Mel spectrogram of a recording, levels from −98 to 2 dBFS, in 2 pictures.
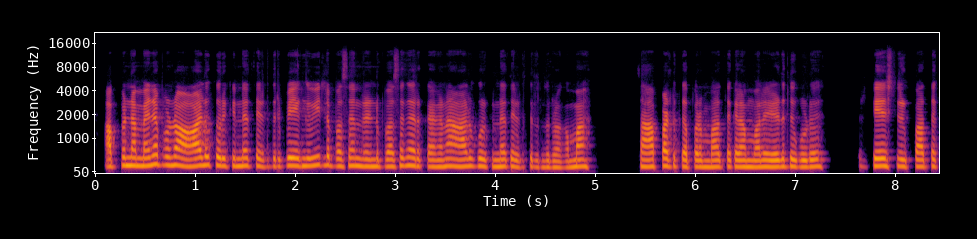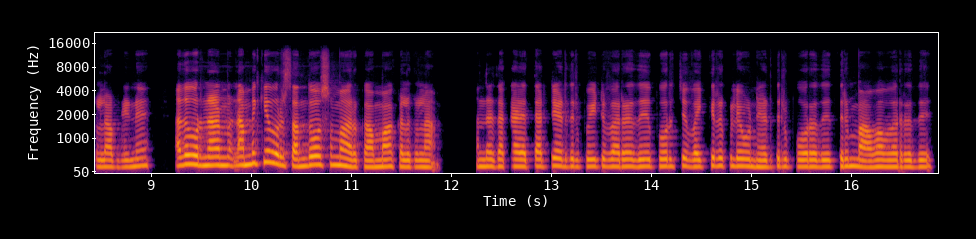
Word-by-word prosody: அப்ப 200 Hz, +3 st, -4 dB
நம்ம 220 Hz, -1 st, +2 dB
என்ன 260 Hz, +3 st, +2 dB
பண்ணுவோம்? 230 Hz, -3 st, +3 dB
ஆளுக்கொரு 225 Hz, 0 st, +1 dB
கிண்ணத்த 215 Hz, 0 st, -2 dB
எடுத்துட்டு 195 Hz, 0 st, -9 dB
போயி, 220 Hz, -1 st, +3 dB
எங்க 215 Hz, 0 st, -1 dB
வீட்ல 240 Hz, 0 st, -3 dB
பசங்க 210 Hz, 0 st, -2 dB
2 200 Hz, 0 st, -2 dB
பசங்க 220 Hz, +3 st, -3 dB
இருக்காங்கன்னா, 195 Hz, 0 st, -3 dB
ஆளுக்கு 205 Hz, +1 st, -2 dB
ஒரு 195 Hz, -, -8 dB
கிண்ணத்த 195 Hz, +1 st, -2 dB
எடுத்துட்டு 180 Hz, +1 st, -9 dB
வந்துருவாங்க. 175 Hz, -1 st, -6 dB
"அம்மா, 195 Hz, +1 st, +1 dB, 0.6 s
சாப்பாட்டுக்கு 195 Hz, +1 st, 0 dB
அப்புறம் 185 Hz, 0 st, -2 dB
பாத்துக்கலாம். 190 Hz, 0 st, -1 dB
மொதல்ல 185 Hz, 0 st, +1 dB
எடுத்து 195 Hz, 0 st, -2 dB
குடு, 190 Hz, +1 st, 0 dB, 0.6 s
டேஸ்ட்டு 210 Hz, -1 st, 0 dB
பாத்துக்கலாம்” 190 Hz, -1 st, -1 dB
அப்படின்னு 185 Hz, +4 st, -2 dB, 0.4 s
அது 245 Hz, -, +4 dB
ஒரு 250 Hz, -, +5 dB
நம் 235 Hz, 0 st, +5 dB
நமக்கே 275 Hz, +6 st, +3 dB
ஒரு 245 Hz, -, +2 dB
சந்தோஷமா 240 Hz, +2 st, +3 dB
இருக்கும். 185 Hz, -1 st, +1 dB
அம்மாக்களுக்கெல்லாம் 190 Hz, -1 st, 0 dB, 0.4 s
அந்த 200 Hz, 0 st, +1 dB
தக்கா 200 Hz, 0 st, -1 dB, 0.2 s
தட்டு 200 Hz, +1 st, -3 dB
எடுத்துட்டு 200 Hz, -2 st, -3 dB
போய்ட்டு 200 Hz, 0 st, -1 dB
வரது, 195 Hz, 0 st, +1 dB
பொறிச்சு 205 Hz, +1 st, -1 dB
வைக்கிறதுக்குள்ளயே 210 Hz, +2 st, 0 dB
ஒண்ணு 190 Hz, -1 st, 0 dB
எடுத்துட்டு 200 Hz, +2 st, -4 dB
போறது, 190 Hz, 0 st, +2 dB
திரும்ப 205 Hz, 0 st, +1 dB
அவன் 190 Hz, +1 st, +2 dB
வர்ரது. 185 Hz, 0 st, 0 dB
200 Hz, 180 wpm, -23 LUFS, 190-215 Hz, 0.6 s, ஒரு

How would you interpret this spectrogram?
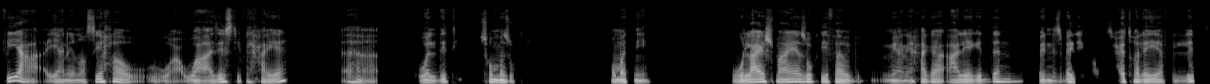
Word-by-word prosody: في 165 Hz, +4 st, +2 dB
ع -, -, +1 dB
يعني 100 Hz, -1 st, -2 dB
نصيحة 120 Hz, +5 st, +1 dB, 0.6 s
وعزيزتي 100 Hz, +5 st, +1 dB
في -, -, -12 dB
الحياة 115 Hz, -, 0 dB, 0.5 s
آآ، 110 Hz, -4 st, -3 dB, 0.4 s
والدتي 100 Hz, -, -1 dB, 0.2 s
ثم 100 Hz, -3 st, +5 dB
زوجتي. 100 Hz, -, -5 dB, 0.8 s
هم 105 Hz, -1 st, +4 dB
اتنين، 100 Hz, -2 st, +1 dB, 0.8 s
واللي 105 Hz, +2 st, +5 dB
عايش 125 Hz, +1 st, +5 dB
معايا 120 Hz, +3 st, +4 dB
زوجتي 115 Hz, -1 st, +2 dB
ف -, -, -8 dB, 0.5 s
يعني 85 Hz, -3 st, -2 dB
حاجة 100 Hz, -1 st, +1 dB
عالية 100 Hz, 0 st, +2 dB
جدًا، 120 Hz, +5 st, -1 dB, 0.2 s
بالنسبة 95 Hz, -3 st, 0 dB
لي -, -, 0 dB, 0.2 s
فنصيحتها 125 Hz, -3 st, -1 dB
ليّا 105 Hz, -1 st, +3 dB
في 100 Hz, -, -12 dB
اللبس. 85 Hz, -, -1 dB
105 Hz, 140 wpm, -25 LUFS, 100-120 Hz, 0.8 s, ثم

